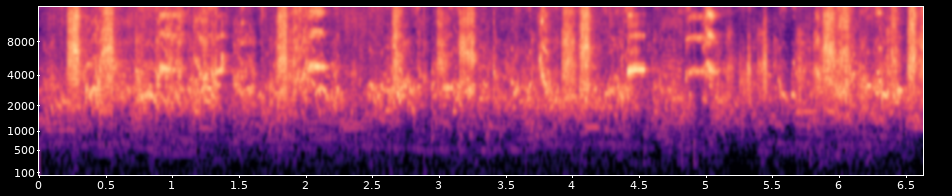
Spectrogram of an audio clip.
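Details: On June 18, 2023, rare-coloured budgerigars playing with toys fill the room with rapid squawky chatter and bright chirps, punctuated by a few sharp whistled notes and taps.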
